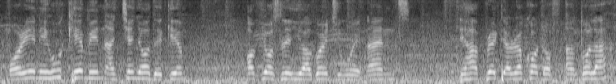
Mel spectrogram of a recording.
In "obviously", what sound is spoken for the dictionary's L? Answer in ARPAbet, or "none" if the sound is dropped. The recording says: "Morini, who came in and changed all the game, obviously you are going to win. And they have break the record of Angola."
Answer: L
